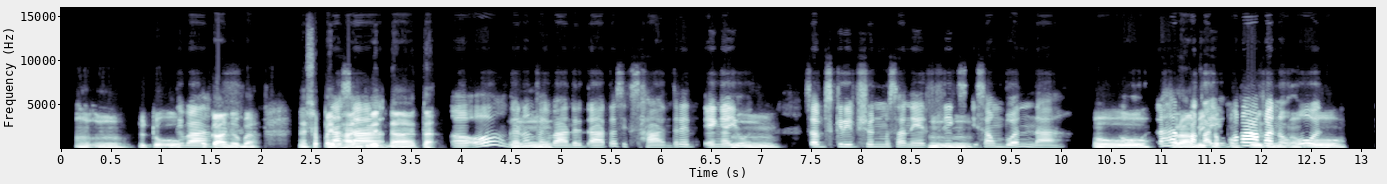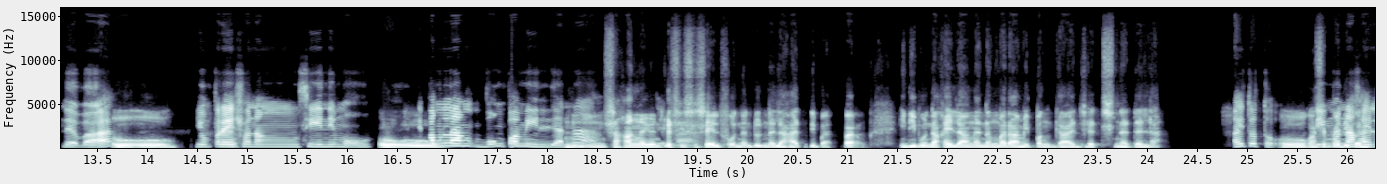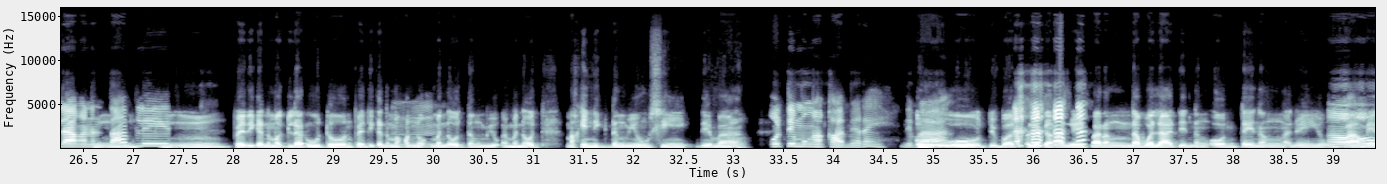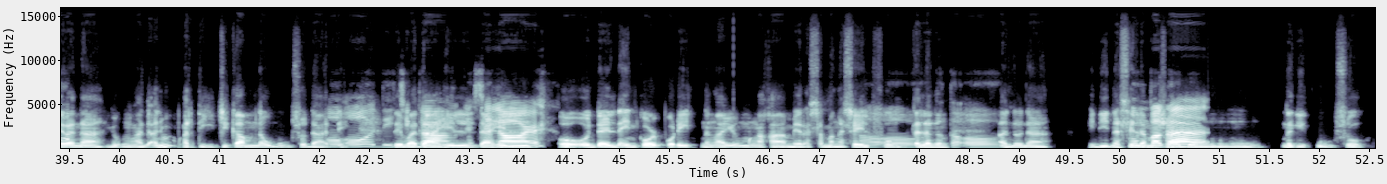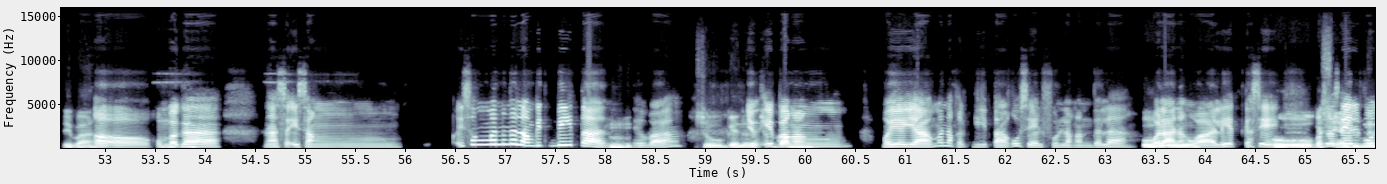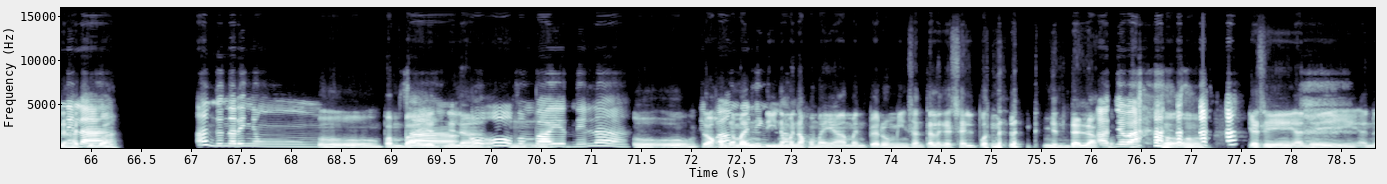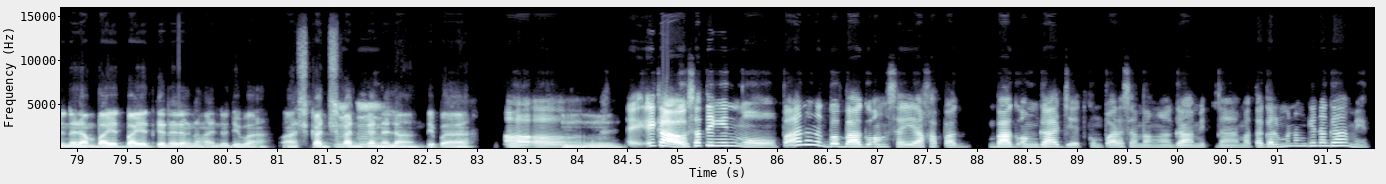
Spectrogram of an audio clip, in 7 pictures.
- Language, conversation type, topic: Filipino, unstructured, Ano ang paborito mong kagamitang nagpapasaya sa iyo?
- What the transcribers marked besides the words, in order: laugh; tapping; other background noise; laughing while speaking: "cellphone na lang din 'yung dala ko"; laugh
